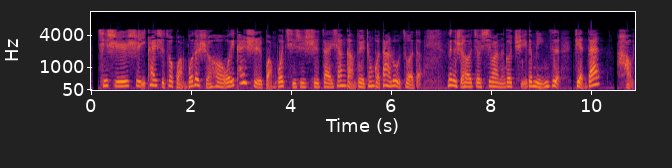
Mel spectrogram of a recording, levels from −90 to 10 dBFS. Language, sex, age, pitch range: Chinese, female, 50-69, 170-225 Hz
